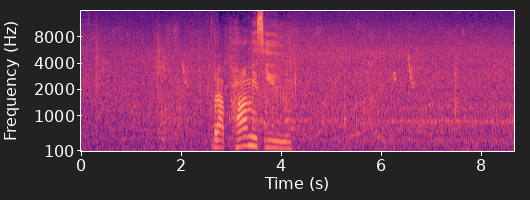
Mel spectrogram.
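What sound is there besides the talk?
birds singing in El Yunque rainforest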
